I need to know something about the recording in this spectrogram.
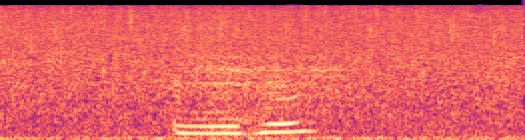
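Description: A girl murmurs briefly.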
